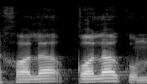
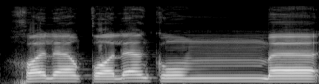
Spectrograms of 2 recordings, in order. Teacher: آس پاس دونوں حروف موٹے ہیں لیکن درمیان میں جو لام ہے وہ باریک ہے۔ تو آپ نے کیا خیال رکھنا ہے یہاں پر کہ لام کو باریک ہی رکھنا ہے۔ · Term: لام باریک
